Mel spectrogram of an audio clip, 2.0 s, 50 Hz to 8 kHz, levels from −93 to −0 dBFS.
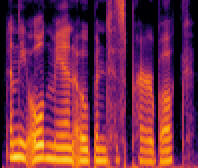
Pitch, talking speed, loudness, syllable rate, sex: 210 Hz, 240 wpm, -16 LUFS, 6.0 syllables/s, female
